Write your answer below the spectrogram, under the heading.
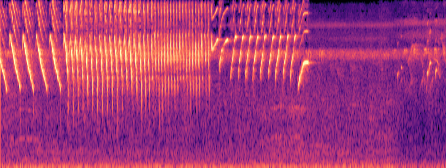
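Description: A Gloster canary sings loud, high phrases: quick down-slurred chips, a fast rolling trill, then sweeping notes, ending in a thin drawn-out whistle over a faint hum.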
